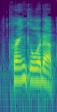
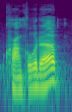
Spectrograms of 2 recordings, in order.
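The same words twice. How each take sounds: First: "crinkle" fixed with a short "ih" vowel, krin-kul, a bit louder; self-correction. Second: "crunkle" said with an "uh" vowel, kruhn-kul; slip of the tongue. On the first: Crafter correcting herself for viewers, "crinkle" said krin-kul. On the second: Crafter misspeaking to viewers, "crunkle" with an "uh" vowel. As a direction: say "crunkle" like a goofy made-up word, kruhn-kul. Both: Shown as a demonstration. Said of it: "I said that on another video".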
